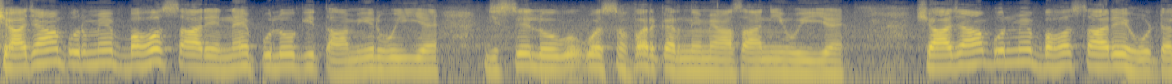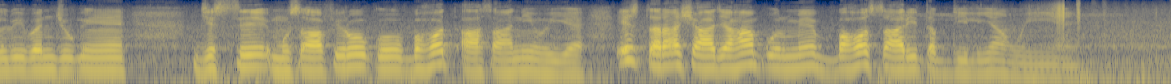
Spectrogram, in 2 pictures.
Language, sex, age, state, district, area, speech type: Urdu, male, 18-30, Uttar Pradesh, Shahjahanpur, rural, spontaneous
